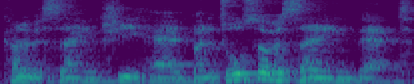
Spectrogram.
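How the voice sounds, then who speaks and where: Lively intonation in a New Zealand accent, with audible room echo. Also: man. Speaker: podcast co-host. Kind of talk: casual chat. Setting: home kitchen, dining table.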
